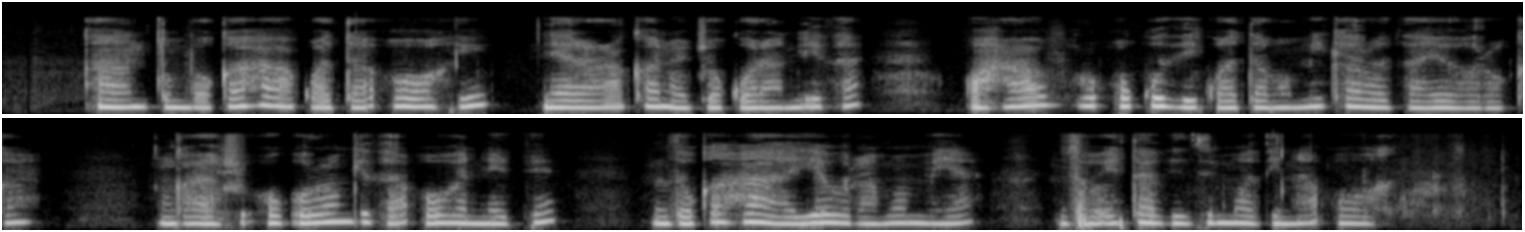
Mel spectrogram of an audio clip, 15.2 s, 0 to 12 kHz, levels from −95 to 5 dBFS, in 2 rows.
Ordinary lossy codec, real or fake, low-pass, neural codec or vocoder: AAC, 32 kbps; real; 7.2 kHz; none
